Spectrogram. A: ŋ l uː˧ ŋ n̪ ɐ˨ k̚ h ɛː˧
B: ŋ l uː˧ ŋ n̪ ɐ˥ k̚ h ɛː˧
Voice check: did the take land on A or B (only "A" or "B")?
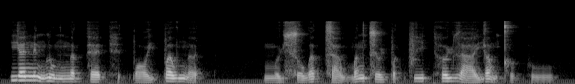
B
